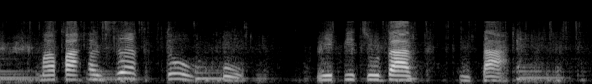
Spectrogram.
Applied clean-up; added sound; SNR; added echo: neural mask model RNNoise.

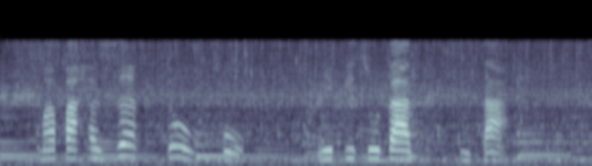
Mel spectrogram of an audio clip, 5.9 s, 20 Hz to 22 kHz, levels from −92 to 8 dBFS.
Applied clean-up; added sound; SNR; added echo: none; Plucked string instrument + Bathtub (filling or washing) / Water tap, faucet; 10 dB; none.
